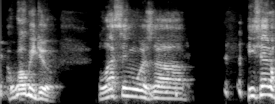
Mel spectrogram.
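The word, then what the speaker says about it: Awodibu: Unless Blessing Awobidoo, the boogie, Awobidoo, let me say it right, Awobidoo.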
